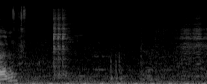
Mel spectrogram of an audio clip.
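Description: The end of a spoken word, then a pause of quiet room tone in a meeting room, with one faint, brief sound about half a second in.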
